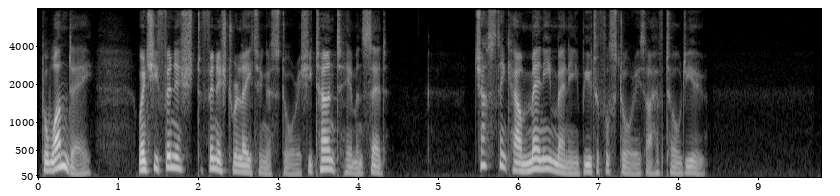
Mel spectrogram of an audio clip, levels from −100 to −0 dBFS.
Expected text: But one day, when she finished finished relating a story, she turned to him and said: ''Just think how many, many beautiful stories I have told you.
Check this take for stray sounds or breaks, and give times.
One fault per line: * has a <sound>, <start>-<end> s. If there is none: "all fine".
all fine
